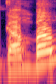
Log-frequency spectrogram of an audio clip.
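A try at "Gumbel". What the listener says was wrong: No, Gumbo with an EL.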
